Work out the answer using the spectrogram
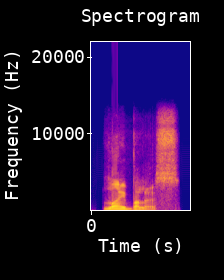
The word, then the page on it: libellous: British English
